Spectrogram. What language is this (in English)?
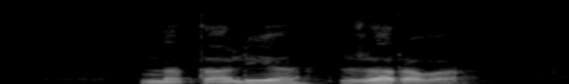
Russian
